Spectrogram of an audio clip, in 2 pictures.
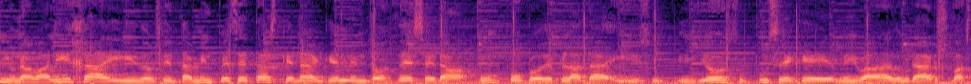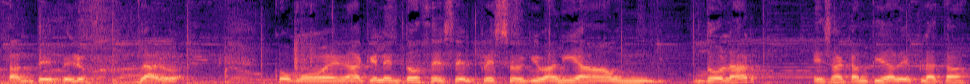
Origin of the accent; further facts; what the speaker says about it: Segovia, Castile and León, Spain; moved away as an adult; now in Buenos Aires, Argentina; Soy española de una región en Castilla que se llama Segovia y vine a Buenos Aires hace 15 años a buscarme la vida como actriz.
